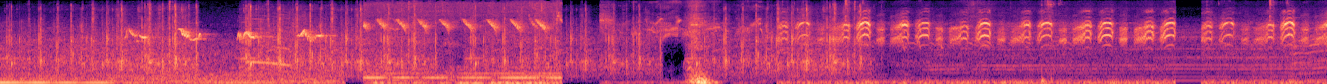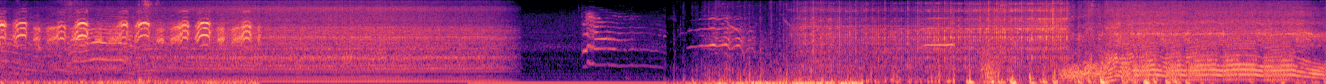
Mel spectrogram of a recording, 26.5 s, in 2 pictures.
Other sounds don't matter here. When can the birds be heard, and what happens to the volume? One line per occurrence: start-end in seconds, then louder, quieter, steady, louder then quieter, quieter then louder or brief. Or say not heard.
0.0-15.9 steady.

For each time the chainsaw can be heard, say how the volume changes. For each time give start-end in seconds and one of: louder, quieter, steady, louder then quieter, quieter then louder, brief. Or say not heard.
9.1-18.5 louder
21.1-26.5 louder.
